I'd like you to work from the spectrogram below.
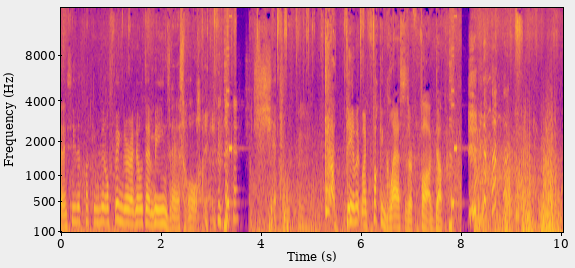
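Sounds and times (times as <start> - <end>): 
speech: 0.0 - 9.3
laughter: 2.5 - 3.6, 7.8 - 9.1
strong wind buffeting the microphone: 3.8 - 6.4, 8.3 - 10.0.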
